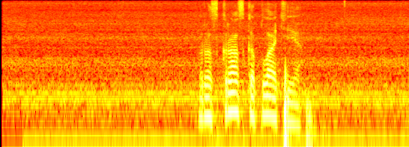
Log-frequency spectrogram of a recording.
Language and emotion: Russian, neutral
